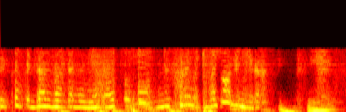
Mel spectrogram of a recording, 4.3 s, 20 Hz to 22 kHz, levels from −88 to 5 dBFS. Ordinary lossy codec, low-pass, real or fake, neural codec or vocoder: none; 3.6 kHz; fake; codec, 44.1 kHz, 0.9 kbps, DAC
